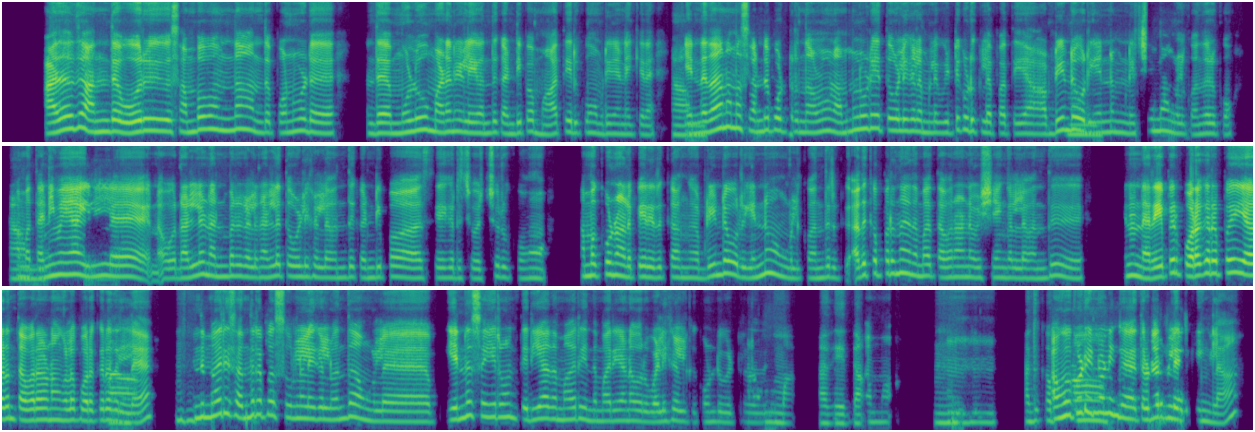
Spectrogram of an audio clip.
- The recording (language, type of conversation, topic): Tamil, podcast, நம்பிக்கை குலைந்த நட்பை மீண்டும் எப்படி மீட்டெடுக்கலாம்?
- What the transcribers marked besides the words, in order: other noise; snort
